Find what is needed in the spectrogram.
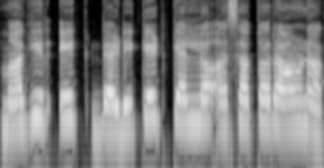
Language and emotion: Goan Konkani, neutral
